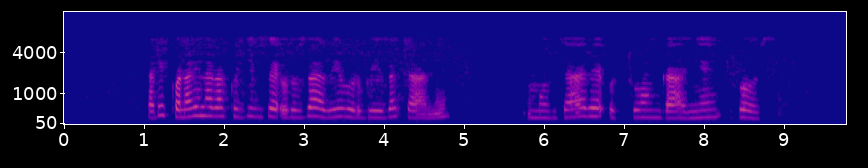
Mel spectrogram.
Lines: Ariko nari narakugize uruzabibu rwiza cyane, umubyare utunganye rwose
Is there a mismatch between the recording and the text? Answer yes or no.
no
